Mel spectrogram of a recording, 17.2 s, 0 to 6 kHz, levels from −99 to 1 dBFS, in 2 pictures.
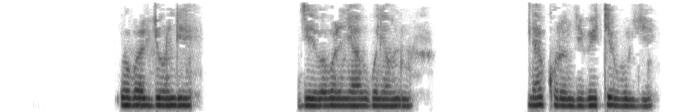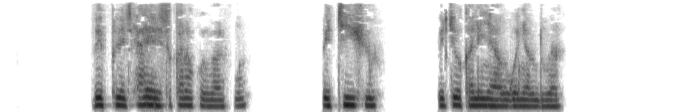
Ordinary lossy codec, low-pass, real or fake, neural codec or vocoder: MP3, 24 kbps; 5.4 kHz; fake; codec, 24 kHz, 3 kbps, HILCodec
